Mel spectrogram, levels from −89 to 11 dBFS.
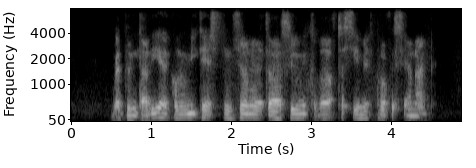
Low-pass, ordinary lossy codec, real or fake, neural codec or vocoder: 7.2 kHz; Opus, 16 kbps; fake; codec, 44.1 kHz, 2.6 kbps, DAC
